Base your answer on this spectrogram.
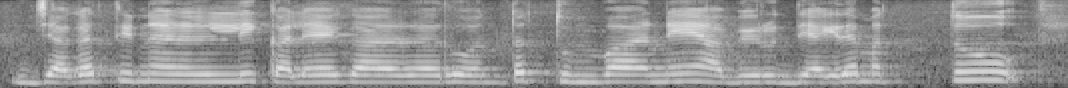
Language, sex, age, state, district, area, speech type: Kannada, female, 18-30, Karnataka, Tumkur, rural, spontaneous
